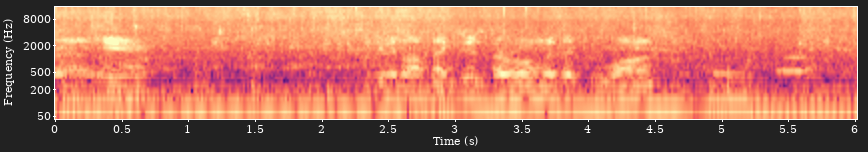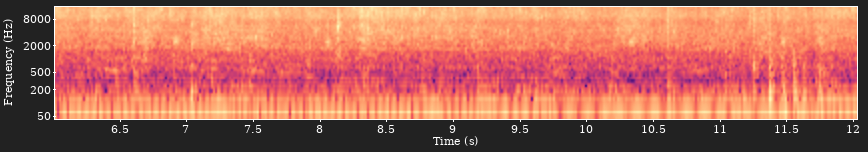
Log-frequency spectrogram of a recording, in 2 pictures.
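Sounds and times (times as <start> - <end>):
vegetables sizzling in oil: 0.0 - 12.0
utensil clicking against pan: 8.0 - 8.3.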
